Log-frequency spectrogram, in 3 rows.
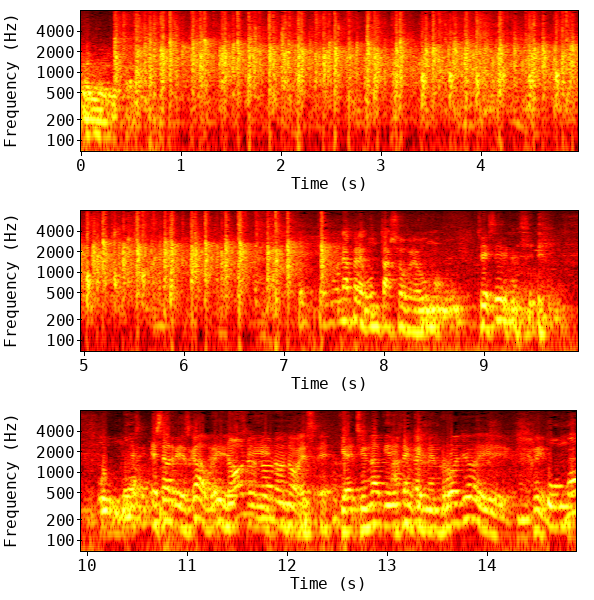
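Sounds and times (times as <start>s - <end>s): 
audience applause: 0.3s - 7.5s
speech: 7.6s - 14.8s.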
